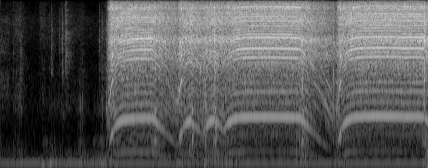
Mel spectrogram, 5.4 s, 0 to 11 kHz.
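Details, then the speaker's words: JG Sig 552 airsoft AEG motor run alone, outside the gearbox, on a 7.4 V LiPo: high clean whine spinning up, holding steady and winding down with no rattle or grinding. Motor healthy. Gear screech suspected from bevel gear height or poor shimming. "I wouldn't say there's any unnecessary noise from that as an individual part"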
